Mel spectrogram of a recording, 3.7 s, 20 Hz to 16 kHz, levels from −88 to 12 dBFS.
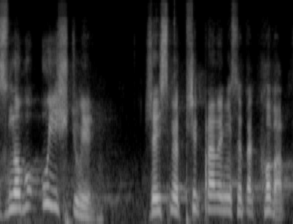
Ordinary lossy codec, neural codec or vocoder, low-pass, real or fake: Opus, 24 kbps; codec, 32 kHz, 1.9 kbps, SNAC; 14.4 kHz; fake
